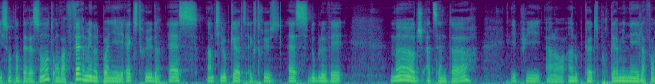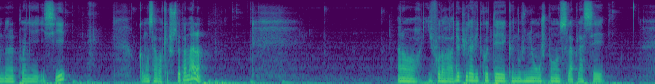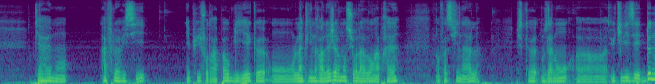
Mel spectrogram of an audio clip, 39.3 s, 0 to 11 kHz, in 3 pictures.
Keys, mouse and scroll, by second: 0.3 alt+right click, 1.5 e, 4.1 e, 5.3 w, 8.1 Tab, 8.6 middle click, 9.5 shift+middle click, 10.2 Tab, 11.2 ctrl+r, 13.6 click, 13.7 Tab, 14.0-14.8 scroll down 9, 14.9 middle click, 15.9 KP_1, 16.6 ctrl+s, 17.5 shift+middle click, 18.3-19.0 scroll down 3, 18.8 middle click, 20.7 KP_3, 21.5 shift+middle click, 21.9-22.4 scroll up 3, 22.5 shift+middle click, 23.0 scroll up 2, 23.5 shift+middle click, 24.6 right click, 25.9 g, 30.0 middle click, 32.5 ctrl+s, 33.3 middle click, 34.0-34.6 scroll down 4, 34.6 middle click, 36.3 ctrl+s, 37.8 KP_1, 38.7-39.0 scroll down 1, 39.1 shift+middle click.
